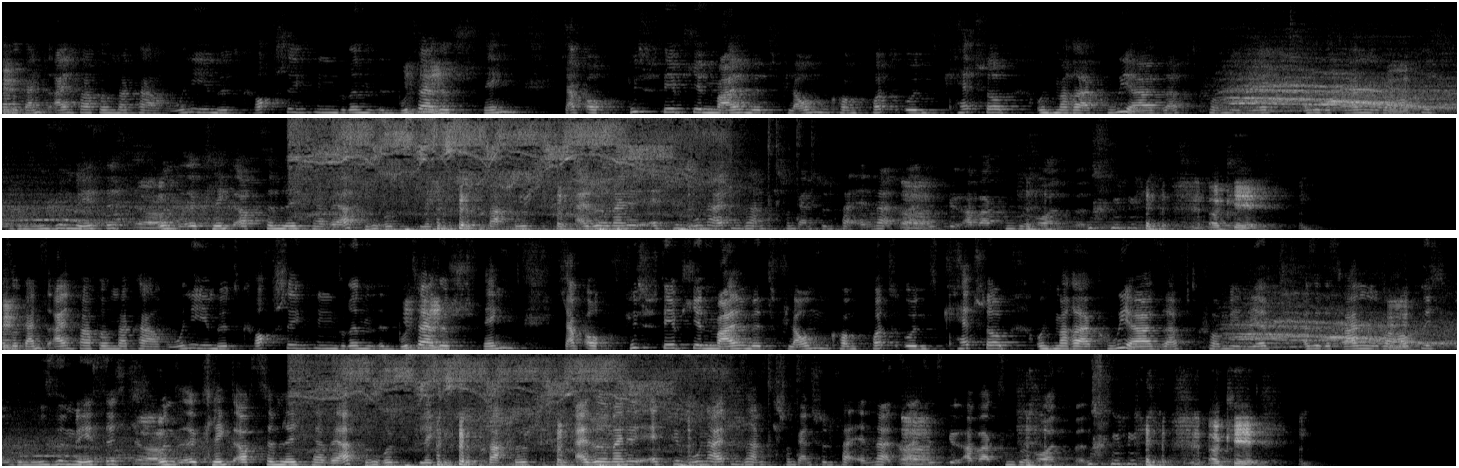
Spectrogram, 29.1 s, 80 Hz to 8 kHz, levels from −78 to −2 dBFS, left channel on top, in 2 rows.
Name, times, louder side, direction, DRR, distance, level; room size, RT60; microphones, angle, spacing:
voice 1, 0.0-2.3 2.5-11.8 12.1-19.0 19.4-25.9, right 4 dB, 80° right, 4 dB, 0.7 m, -37 dB
voice 2, 4.0-4.4 13.8-14.1 15.9-16.2 18.7-19.7 20.0-20.7 21.4-21.5 21.8-22.0 22.7-22.9 23.5-23.8 24.7-25.0 25.9-27.7, right 4 dB, 50° right, 2 dB, 1.7 m, -36 dB
Cheering / Applause, 12.1-17.3, left 2 dB, 50° left, 2.3 m, -39 dB
sound 1, 17.4-21.9 22.2-22.5, left 5 dB, 15° left, 0.4 m, -29 dB
sound 2, 19.3-19.7 21.2-21.5 23.1-23.4 24.0-26.8, equal, 65° left, 5.4 m, -56 dB
25.0 x 11.0 x 2.3 m, 0.78 s
head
